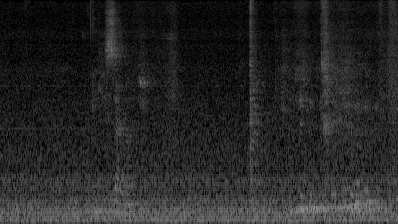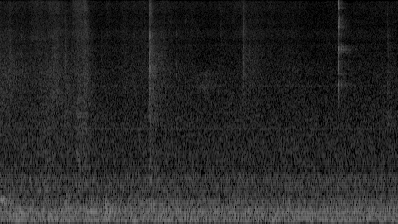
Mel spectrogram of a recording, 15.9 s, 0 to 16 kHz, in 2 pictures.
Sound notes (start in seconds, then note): 6.0 audience laughs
